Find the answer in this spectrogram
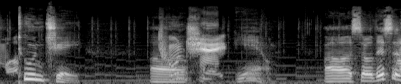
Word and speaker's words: Tunche: Tunch. Hand-drawn it's pronounced Tunche.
